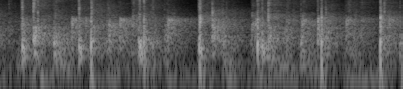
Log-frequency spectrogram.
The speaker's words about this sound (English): Round of applause for Tom Neenan.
